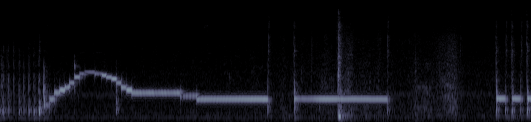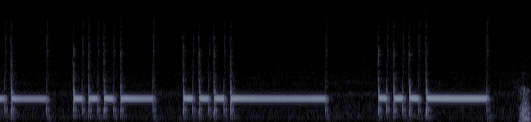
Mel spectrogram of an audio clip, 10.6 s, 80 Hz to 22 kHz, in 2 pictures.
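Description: Signal from a 1929 Type 27 transmitter running on 225 volts, heard as a clear steady tone that sweeps in pitch while being tuned and then sounds in repeated on-off bursts, with no talking.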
